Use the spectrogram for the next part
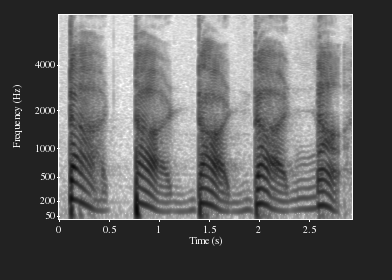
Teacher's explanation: ನಾಲಿಗೆಯನ್ನ ಏನ್ ಮಾಡ್ತೀವಿ ಸಿರಸ್ಸಿಗೆ ಬಡಿತಾ ಇದ್ದೇವೆ ಅಂಗಳ ಭಾಗಕ್ಕೆ ಬಡಿತೀವಿ · ಯಾಕೆ ಮೂರ್ಧನ್ಯ ಅಂದರೆ ಶಿರಸ್ಸಿನ ಭಾಗಕ್ಕೆ ನಾಲಿಗೆ ಸ್ಪರ್ಶದಿಂದ. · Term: ಮೋರ್ಧನ್ಯ ಅಕ್ಷರಗಳು, ಮೂರ್ಧನ್ಯ ಅಕ್ಷರಗಳು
